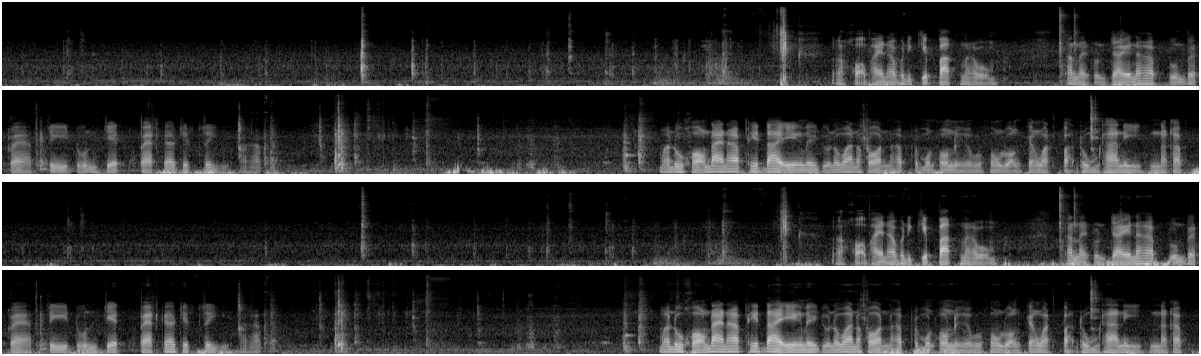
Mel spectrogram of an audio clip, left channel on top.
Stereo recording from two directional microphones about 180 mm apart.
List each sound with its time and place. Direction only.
7.8 s chewing: 65° left (ahead or behind)
8.3 s speech: 5° right (ahead or behind)
8.6 s speech: 20° right (ahead or behind)
18.5 s speech: 35° right (ahead or behind); by 22.8 s 20° right (ahead or behind)
22.9 s speech: 10° right (ahead or behind)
